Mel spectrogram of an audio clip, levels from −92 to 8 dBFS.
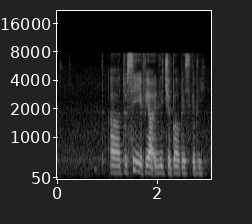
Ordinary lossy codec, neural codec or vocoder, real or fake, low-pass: none; none; real; none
